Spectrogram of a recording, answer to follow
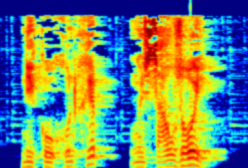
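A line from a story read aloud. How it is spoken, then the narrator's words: Startled loud roar. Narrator (Vietnamese): Lòng của gã chợt giật, lớn tiếng gầm lên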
